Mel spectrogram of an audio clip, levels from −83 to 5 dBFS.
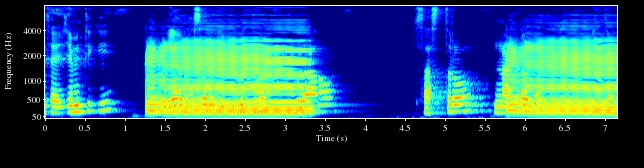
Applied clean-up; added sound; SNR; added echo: classical method log-MMSE.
